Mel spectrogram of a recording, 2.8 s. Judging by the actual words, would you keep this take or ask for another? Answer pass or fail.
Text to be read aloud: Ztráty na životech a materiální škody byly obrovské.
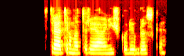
fail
